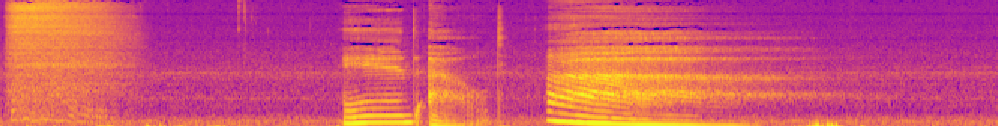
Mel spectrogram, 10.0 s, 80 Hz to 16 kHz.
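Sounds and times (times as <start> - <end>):
deep inhaled breath during a guided breathing exercise: 0.0 - 1.5, 6.2 - 8.7
speech: 3.4 - 4.6.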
